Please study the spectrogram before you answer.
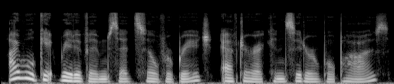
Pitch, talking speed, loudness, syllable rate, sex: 150 Hz, 180 wpm, -18 LUFS, 5.7 syllables/s, female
